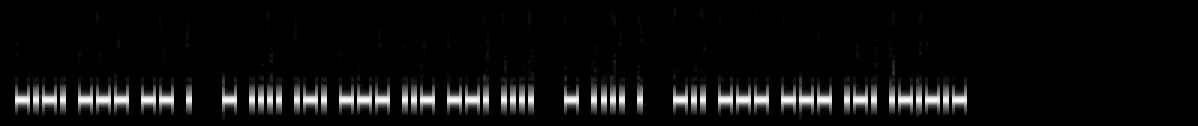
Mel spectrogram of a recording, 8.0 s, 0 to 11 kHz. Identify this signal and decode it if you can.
Morse code, heard as a keyed tone, about 40 wpm, 700 Hz. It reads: COME THROUGH THE DOOR.
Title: Sentences from Top 1000 Words - Review Part 1 - 40wpm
